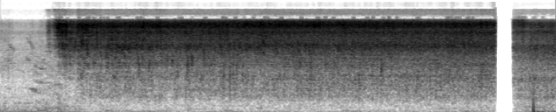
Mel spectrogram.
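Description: Cauliflower florets seasoned with salt and turmeric hit hot oil in a Bengali home kitchen, bursting into a loud, steady sizzle that holds nearly unbroken, with one brief cut before the frying resumes.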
